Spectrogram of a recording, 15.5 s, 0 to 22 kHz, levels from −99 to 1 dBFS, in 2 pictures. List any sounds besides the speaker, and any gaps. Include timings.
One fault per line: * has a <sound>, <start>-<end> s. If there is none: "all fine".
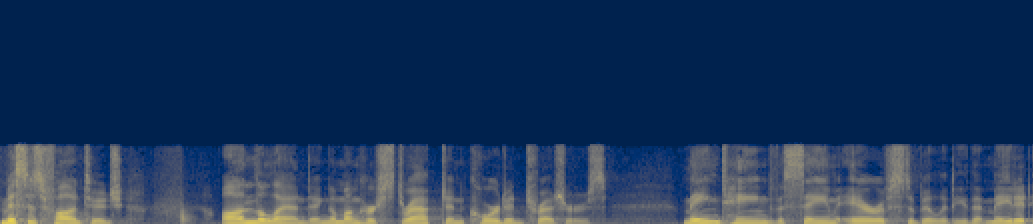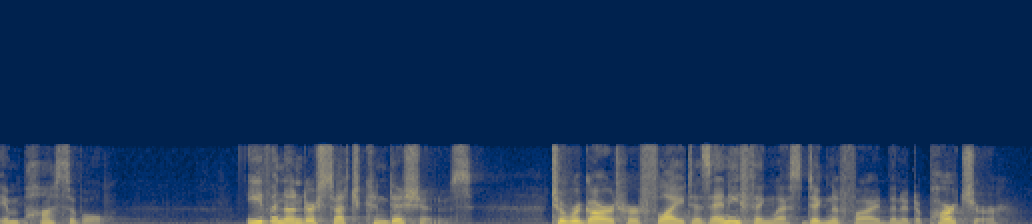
* has a thud, 1.2-1.5 s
